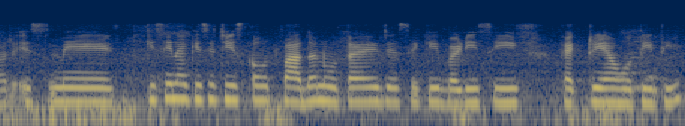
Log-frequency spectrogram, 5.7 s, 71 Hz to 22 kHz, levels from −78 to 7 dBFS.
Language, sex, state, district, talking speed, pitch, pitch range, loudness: Hindi, female, Punjab, Kapurthala, 170 wpm, 205 Hz, 195-220 Hz, -19 LUFS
